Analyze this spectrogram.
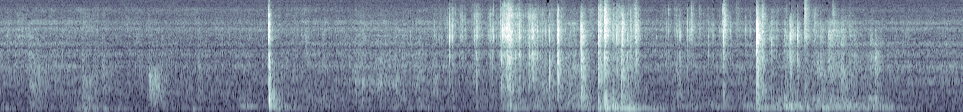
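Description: Loose rock fragments knocking and scraping as a hand picks pieces off a rock wall. There is a sharp click about three seconds in, a run of scrapes and clicks around the middle, and another sharp knock later on.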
